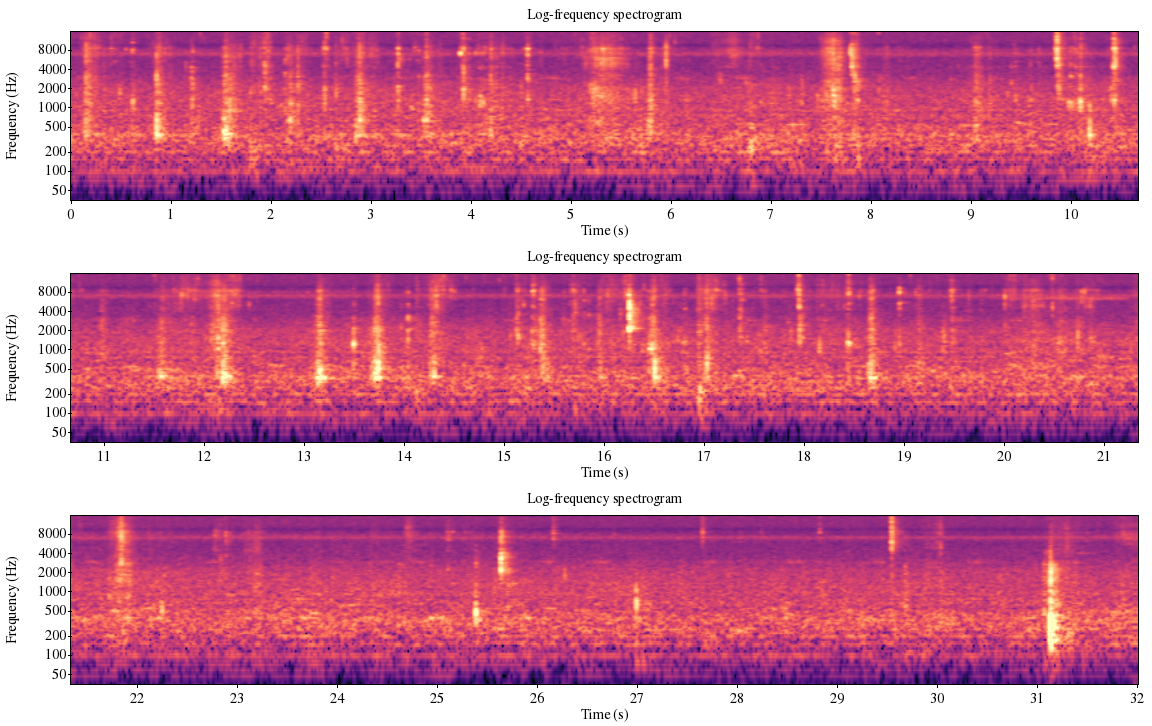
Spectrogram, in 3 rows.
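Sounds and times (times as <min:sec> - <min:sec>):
chewing with mouth clicks: 0:00.1 - 0:04.9, 0:09.0 - 0:12.5, 0:13.1 - 0:21.0.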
